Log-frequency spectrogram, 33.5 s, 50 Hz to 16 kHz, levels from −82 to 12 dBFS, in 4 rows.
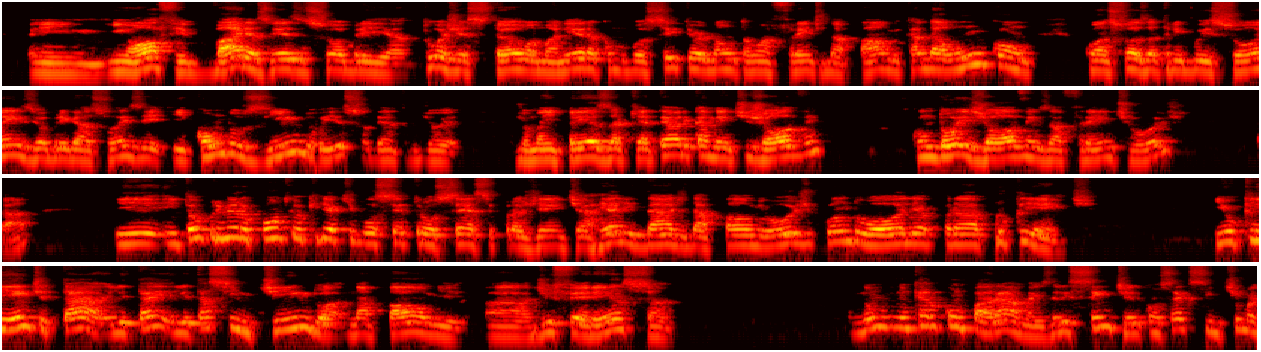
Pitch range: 150-210 Hz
